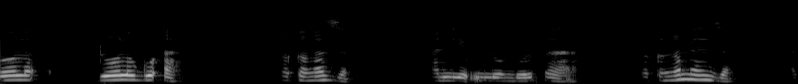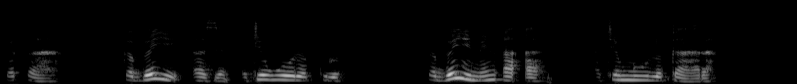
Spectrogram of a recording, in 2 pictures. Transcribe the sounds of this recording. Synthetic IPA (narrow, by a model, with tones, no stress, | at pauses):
dɔː˦la˦ɡo˦ʔa˨ɾɪ˨ | ka˨ka˨ŋa˦zɪ˨ŋ | a˨lɪ˨ɛ˨ʔṵ˨lo˨mbo˨ɾɪ˦kaː˨ɾa˨ | ka˨ka˨ŋa˦mɪ˦nzɪ˨ŋ | a˨t͡ʃɛ˦kaː˨ɾa˨ | ka˨ba˦ji˨a˨zɪ˨ŋa˨t͡ʃɛ˦woː˦ɾa˦ku˦ɾo˦ | ka˨ba˦ji˨mɪ˦ŋa˨ʔa˨ɾɪ˨ | a˨t͡ʃɛ˦muː˦lɨ˦kaː˨ɾa˦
